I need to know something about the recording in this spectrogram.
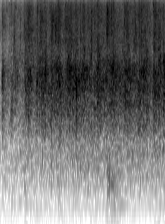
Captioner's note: applause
